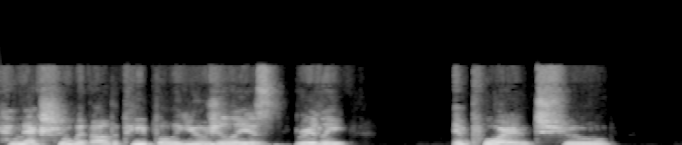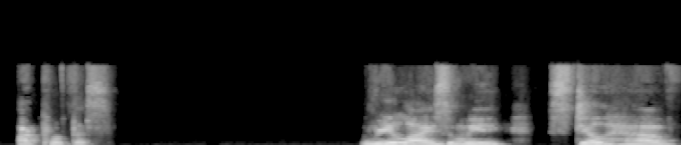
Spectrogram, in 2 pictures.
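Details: Aphasia after a stroke in a woman; spontaneous speech with repetitions; aphasia.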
